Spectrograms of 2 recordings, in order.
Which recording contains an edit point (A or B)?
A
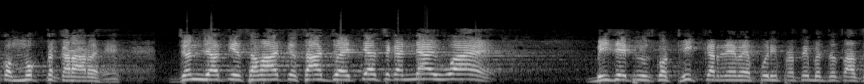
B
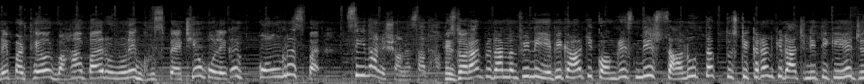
A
